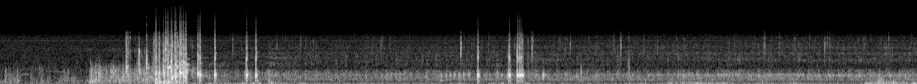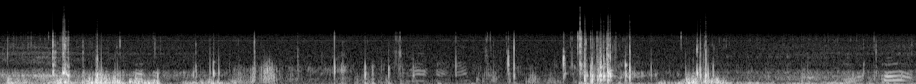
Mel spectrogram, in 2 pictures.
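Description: Sea water splashes and sloshes, heard muffled from underwater.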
